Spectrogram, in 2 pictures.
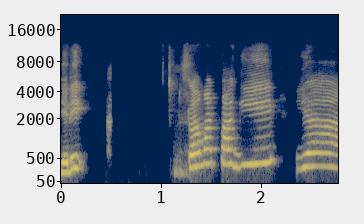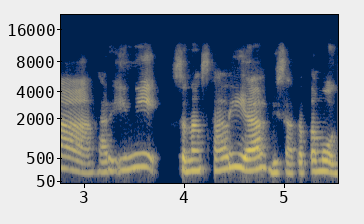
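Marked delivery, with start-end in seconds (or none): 1.2-5.5 eager, spirited, enthusiastic, pitched-up delivery. In a talk on speaking skills, showing an enthusiastic presenter's greeting: enthusiastic. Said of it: "Jadi ada antusiasnya ya, ada semangatnya gitu ya".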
